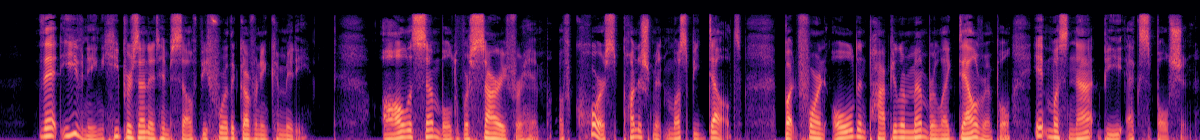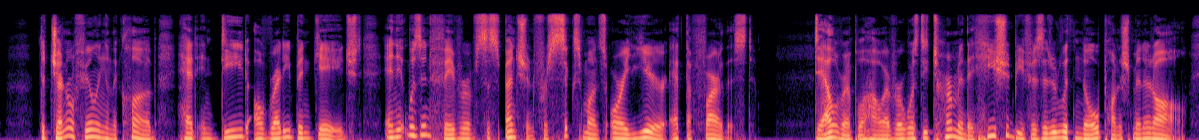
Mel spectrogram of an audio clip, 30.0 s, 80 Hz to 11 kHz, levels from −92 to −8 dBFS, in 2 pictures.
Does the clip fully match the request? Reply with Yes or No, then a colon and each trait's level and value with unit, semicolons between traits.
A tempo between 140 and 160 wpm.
Yes: average, 150 wpm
